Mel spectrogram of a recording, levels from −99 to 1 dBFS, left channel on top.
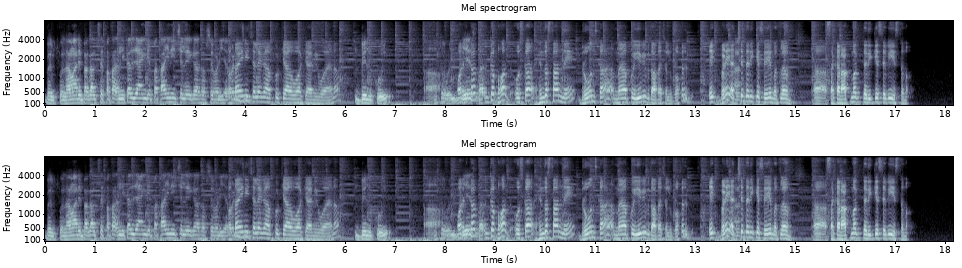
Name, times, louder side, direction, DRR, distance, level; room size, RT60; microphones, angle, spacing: voice 1, 0.0-4.2 6.2-6.9 7.8-8.8 13.7-13.9, left 2 dB, 35° left, 0.7 m, -24 dB
sound 1, 0.9-16.4, equal, 60° left, 2.8 m, -36 dB
voice 2, 3.7-5.9 7.6-7.9 8.2-13.0 13.3-14.9 15.4-17.2, equal, 5° right, 0.4 m, -22 dB
7.0 x 5.6 x 3.2 m
head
